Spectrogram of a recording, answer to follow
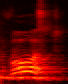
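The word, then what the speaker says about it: worst: Quietly inferior, bad, वोस्ट, ये are silent होता है इसमें, वोस्ट।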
